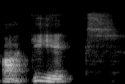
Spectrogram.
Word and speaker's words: Okii: You're not saying Okii, you're just meshing the E sounds together to just get Okii, Okii.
